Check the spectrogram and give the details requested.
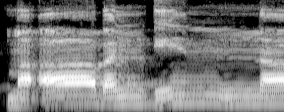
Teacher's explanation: تنوین کے بعد حمزہ آنے کی وجہ سے جو ہے یہاں پر اظہار حلقی ہو رہا ہے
